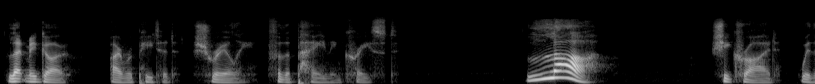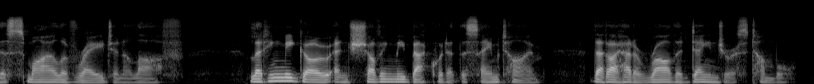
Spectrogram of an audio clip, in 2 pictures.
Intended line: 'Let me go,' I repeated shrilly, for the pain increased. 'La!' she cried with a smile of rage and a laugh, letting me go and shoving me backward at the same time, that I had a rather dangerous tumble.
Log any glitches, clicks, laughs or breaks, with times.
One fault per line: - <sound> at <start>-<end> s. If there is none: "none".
none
